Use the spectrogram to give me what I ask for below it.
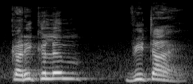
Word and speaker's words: curriculum vitae: okay the full form of the CV is curriculum vitae that's how you exactly pronounce it a lot of people mispronounce this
